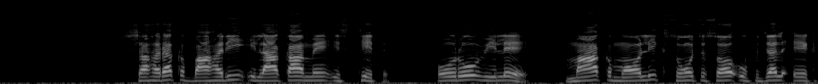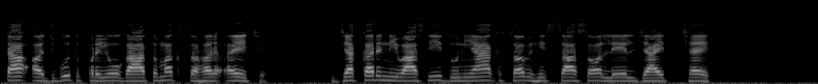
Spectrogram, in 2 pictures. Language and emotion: Maithili, neutral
